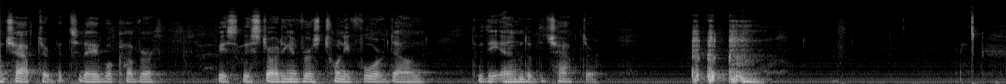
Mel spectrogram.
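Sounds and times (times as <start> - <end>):
speech: 0.0 - 6.1
speaker clearing throat after a cough: 6.9 - 7.9.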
